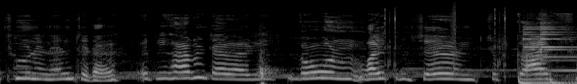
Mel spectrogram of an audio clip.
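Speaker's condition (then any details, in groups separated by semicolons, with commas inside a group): Cerebral palsy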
